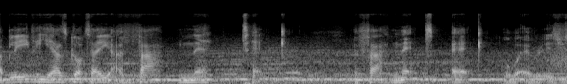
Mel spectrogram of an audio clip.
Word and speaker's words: Fanatec: he has got a Fanatec, or whatever it is you say it. I always said Fanatec, but I think it's pronounced Fanatec.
